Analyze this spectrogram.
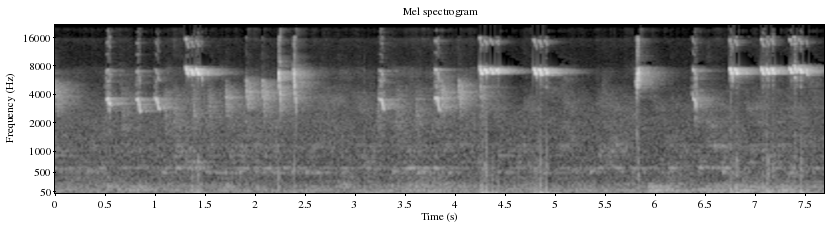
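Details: High-pitched chirping from a kolibri ninja sunbird, singing fairly actively: piercing tweets and quick twittered doublets, spaced irregularly with short silences.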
